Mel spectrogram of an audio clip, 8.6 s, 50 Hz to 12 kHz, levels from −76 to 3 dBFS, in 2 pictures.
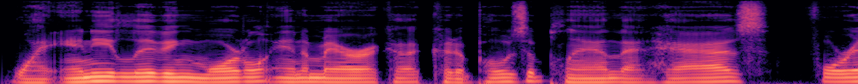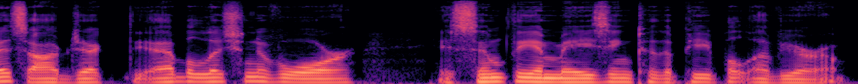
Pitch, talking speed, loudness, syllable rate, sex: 110 Hz, 190 wpm, -18 LUFS, 5.7 syllables/s, male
